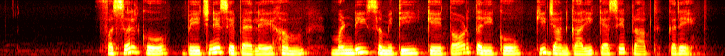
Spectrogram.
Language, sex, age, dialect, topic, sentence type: Hindi, male, 51-55, Garhwali, agriculture, question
